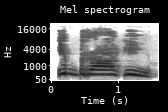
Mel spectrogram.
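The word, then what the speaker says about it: إبراهيم: word is Ibrahim Ibrahim under letter Aleph we have Hamza as you can see if we have Hamza under letter L if we pronounce it like e not like ah e ha ah he Ibrahim if we will have Hamza about this panic i I would have treated like Ibrahim Ibrahim it's wrong it's sending Ibrahim there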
